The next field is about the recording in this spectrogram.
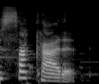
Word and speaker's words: Saqqara: E o outro é Os Segredos de Sakara. Sakara se escreve S-A-Q-Q-A-R-A.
